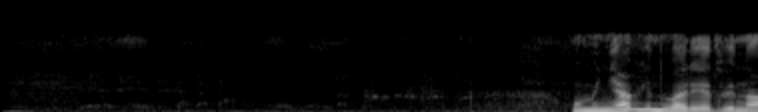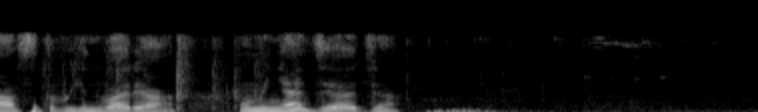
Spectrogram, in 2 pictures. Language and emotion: Russian, neutral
